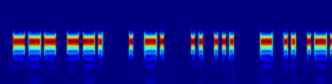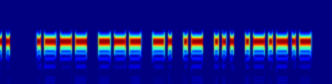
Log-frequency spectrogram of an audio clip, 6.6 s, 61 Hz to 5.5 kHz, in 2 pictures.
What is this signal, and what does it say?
Morse code, heard as a keyed tone, about 31 wpm, 600 Hz. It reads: OG EN IS TIL JONAS.
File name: Ferie QRQ 31wpm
